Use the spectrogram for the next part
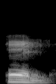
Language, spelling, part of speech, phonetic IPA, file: Russian, эль, noun, [ɛlʲ], Ru-эль.ogg
- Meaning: 1. ale (English beer) 2. The Cyrillic letter Л, л 3. The Roman letter L, l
